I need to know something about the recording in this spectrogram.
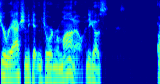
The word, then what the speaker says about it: Romano: in Canada it's Romano in Philly it might be Romano but in Canada it's Romano so in the interest of not butchering your last name all next season how do you want to be pronounced yeah so it's interesting you know uh in Canada we say our A's a little different we enunciate a little differently so yeah in Canada it's Romano but I you know I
